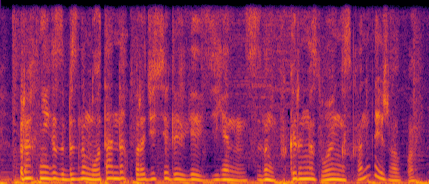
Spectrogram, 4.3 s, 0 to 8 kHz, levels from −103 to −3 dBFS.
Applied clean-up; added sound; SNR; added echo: none; none; none; none.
